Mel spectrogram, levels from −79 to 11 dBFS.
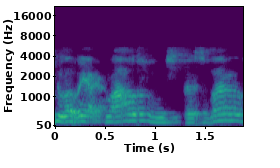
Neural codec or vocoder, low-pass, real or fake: codec, 16 kHz, 2 kbps, FreqCodec, larger model; 5.4 kHz; fake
